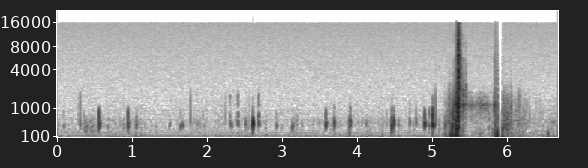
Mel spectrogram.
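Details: Bowel sounds through a stethoscope moved around the belly (10/16/23), recorded mainly to show stethoscope placement: frequent gurgling clicks and pops, with a couple of louder rubbing bumps near the end.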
